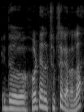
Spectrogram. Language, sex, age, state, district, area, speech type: Kannada, male, 30-45, Karnataka, Shimoga, rural, spontaneous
